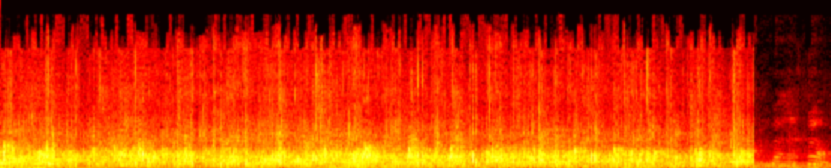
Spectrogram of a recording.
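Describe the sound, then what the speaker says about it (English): A crowd claps warmly and steadily at a Canadian citizenship ceremony, sustained applause filling the room until it tapers off near the end. "Why don't we clap our hands one more time for the new Canadian?"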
